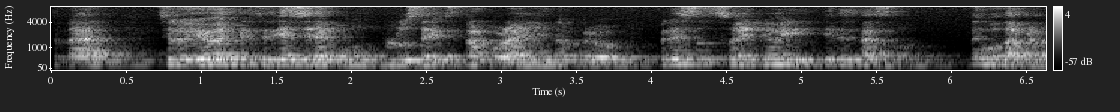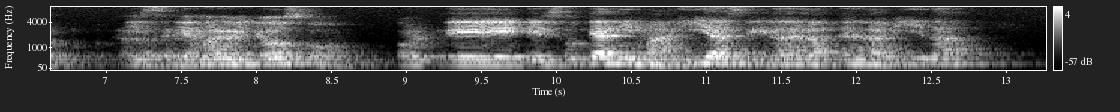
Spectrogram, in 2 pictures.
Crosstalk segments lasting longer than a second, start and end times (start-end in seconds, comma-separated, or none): none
